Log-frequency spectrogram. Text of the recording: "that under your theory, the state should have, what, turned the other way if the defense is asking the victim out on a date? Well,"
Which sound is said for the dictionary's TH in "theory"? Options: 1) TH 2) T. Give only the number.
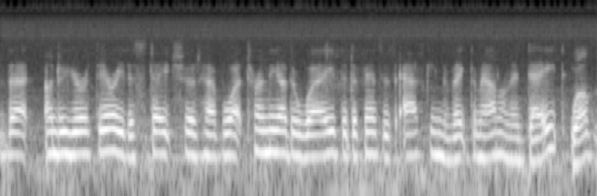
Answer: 1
